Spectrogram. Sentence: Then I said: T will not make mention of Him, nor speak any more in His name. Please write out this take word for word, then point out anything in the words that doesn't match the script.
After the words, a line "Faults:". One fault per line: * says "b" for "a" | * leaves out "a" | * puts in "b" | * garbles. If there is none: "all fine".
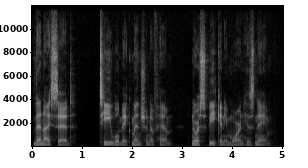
Then I said: T will make mention of Him, nor speak any more in His name.
Faults:
* leaves out "not"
